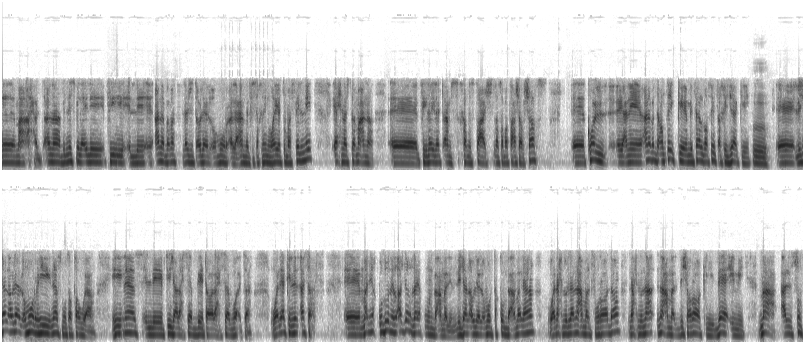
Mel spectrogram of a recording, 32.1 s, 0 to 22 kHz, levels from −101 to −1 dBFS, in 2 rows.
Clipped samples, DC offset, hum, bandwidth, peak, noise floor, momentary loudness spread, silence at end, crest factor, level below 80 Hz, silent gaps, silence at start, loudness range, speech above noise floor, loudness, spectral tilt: under 0.1%; under 0.1%; none; 4.1 kHz; -8 dBFS; -50 dBFS; 6 LU; 0 s; 14 dB; -64 dBFS; none; 0 s; 2 LU; 27 dB; -23 LUFS; -9.5 dB/octave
